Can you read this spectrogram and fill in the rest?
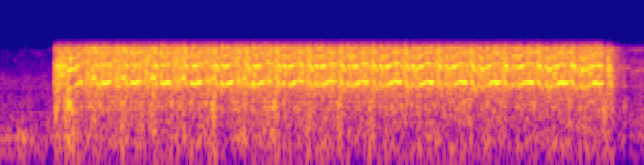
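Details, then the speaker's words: Hyosung scooter cranked with fuel pump off: fast, light, even cranking with almost no compression pulses, spinning far too easily; owner suspects a blown head gasket. "now um tip of advice for you everyone if a bike sounds that easy to turn over you've got a blown head gasket right"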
